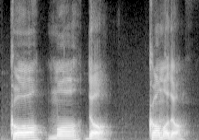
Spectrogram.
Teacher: Every O in this word sounds exactly the same.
